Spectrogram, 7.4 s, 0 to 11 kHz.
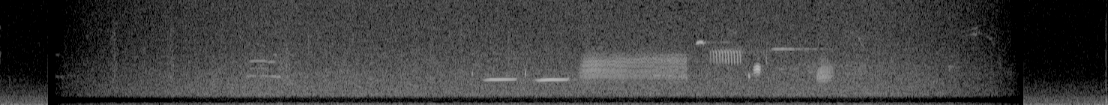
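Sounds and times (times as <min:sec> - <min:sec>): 
steady hiss: 0:00.2 - 0:06.8
song sparrow song: 0:01.5 - 0:02.3, 0:03.0 - 0:06.8.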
